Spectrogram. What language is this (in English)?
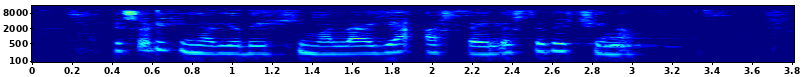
Spanish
